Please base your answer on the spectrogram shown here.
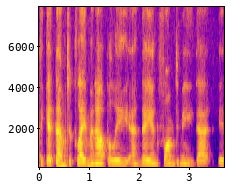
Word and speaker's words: Monopoly: Monopoly, stress Monopoly. is different on the pronunciation here.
